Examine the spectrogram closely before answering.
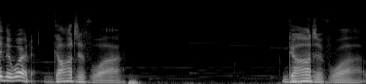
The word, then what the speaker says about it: Gardevoir: Name pronunciation. Gardevoir. Gardevoir.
